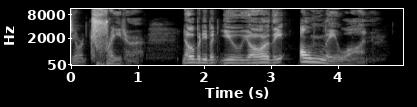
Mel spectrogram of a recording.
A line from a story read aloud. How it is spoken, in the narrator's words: hissed the fox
